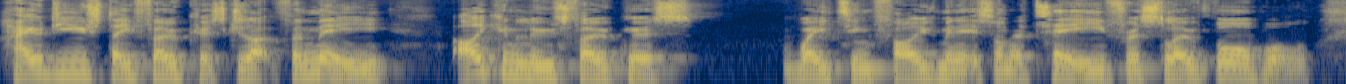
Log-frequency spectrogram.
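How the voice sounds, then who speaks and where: A man with a normal speaking voice, medium pitch, lively intonation and a fairly quick pace, on a very clean recording with a silent background. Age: 40s. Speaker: podcast co-host interviewer. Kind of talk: interview questions, casual chat.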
